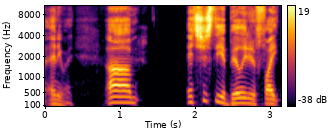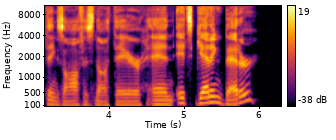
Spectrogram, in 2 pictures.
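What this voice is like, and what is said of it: Hoarse, partly lost voice. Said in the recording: “it's not sounding like me again. Just continue to lose my voice, continue to get sick... more of like an allergy thing”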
